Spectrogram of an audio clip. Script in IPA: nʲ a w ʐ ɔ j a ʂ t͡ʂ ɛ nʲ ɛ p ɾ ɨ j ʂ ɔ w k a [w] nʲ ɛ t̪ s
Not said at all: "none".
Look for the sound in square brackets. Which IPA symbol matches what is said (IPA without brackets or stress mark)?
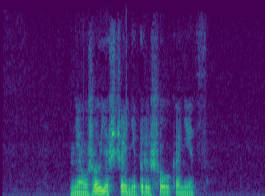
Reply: none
